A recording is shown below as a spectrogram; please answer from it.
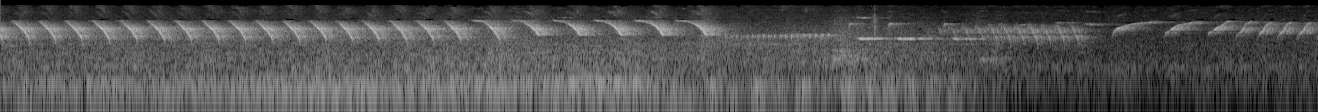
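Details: A panda canary delivers a fast, high trill that slows slightly, then breaks into a short pure whistled tone, a brief thin note and a fresh burst of rapid trilling, with a soft low rumble beneath.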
